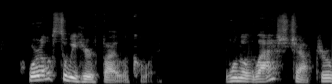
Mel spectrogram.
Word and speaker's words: thylakoid: that photosynthesis can occur it's thylakoid not cycloid not flucoida it's thylakoid and remember i said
